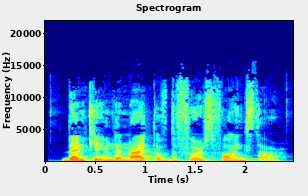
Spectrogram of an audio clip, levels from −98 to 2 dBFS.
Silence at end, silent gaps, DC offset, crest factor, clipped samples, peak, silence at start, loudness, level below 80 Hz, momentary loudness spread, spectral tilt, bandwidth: 0.1 s; none; under 0.1%; 18 dB; under 0.1%; -8 dBFS; 0.15 s; -26 LUFS; -60 dBFS; 7 LU; -5 dB/octave; 13.5 kHz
